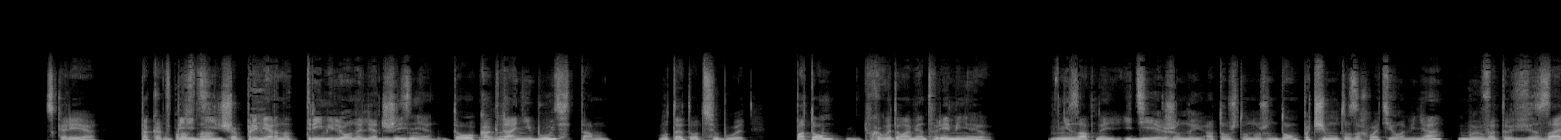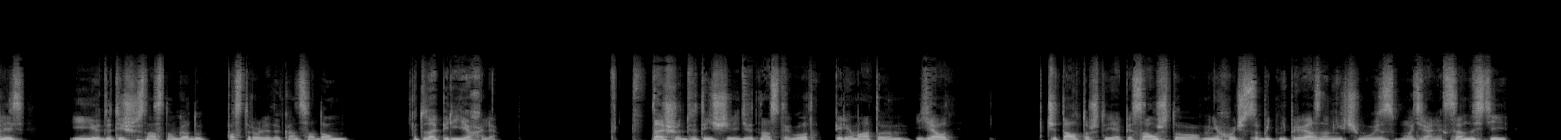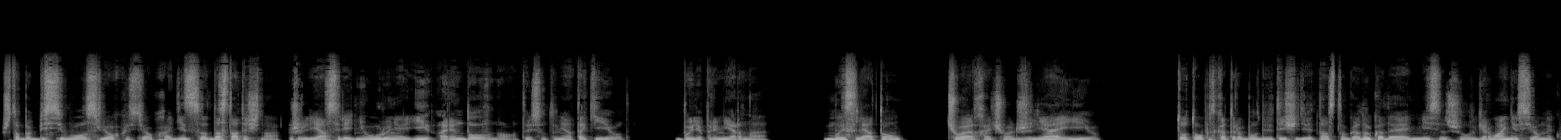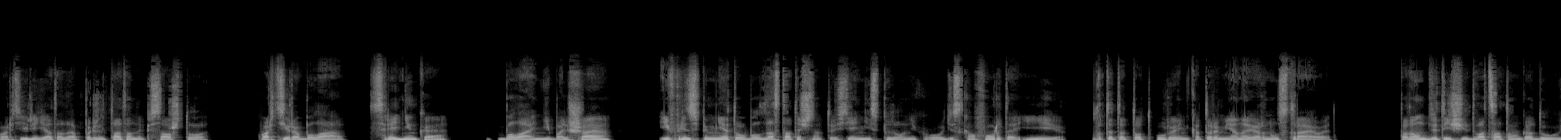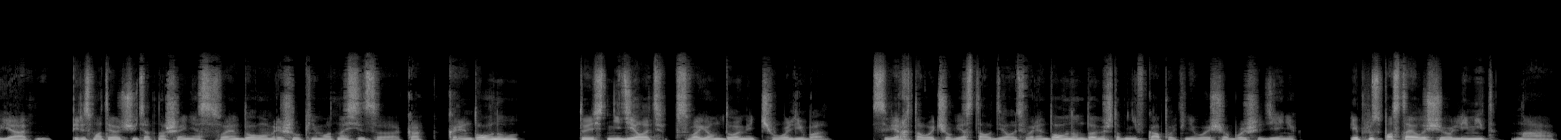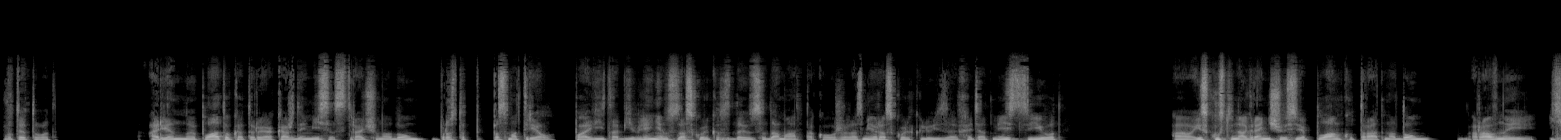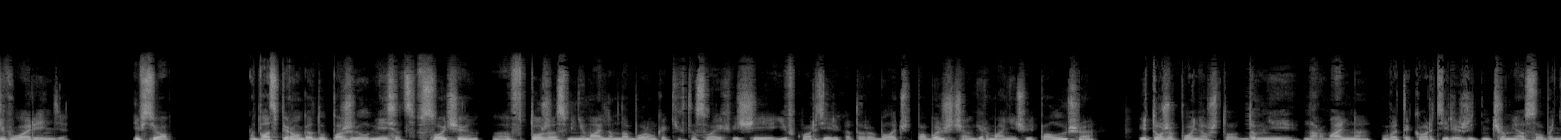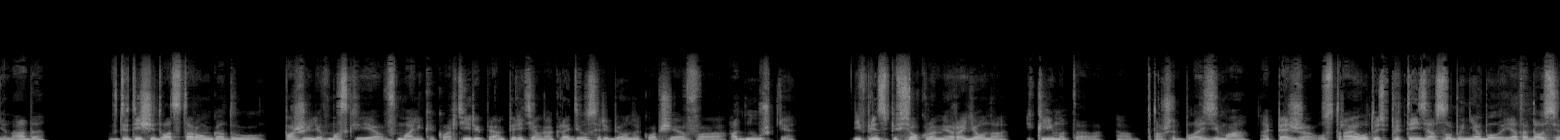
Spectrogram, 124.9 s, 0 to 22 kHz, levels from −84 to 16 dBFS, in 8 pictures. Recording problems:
garbled, watery; slightly; nothing above 11 kHz
abrupt cut into speech; at the end

